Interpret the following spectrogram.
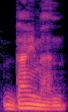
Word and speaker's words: دايماً: The adverbial form of an adjective can be formed by adding the suffix n, although be aware there's no nun written on that suffix, but it's still pronounced like daiman.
